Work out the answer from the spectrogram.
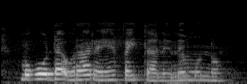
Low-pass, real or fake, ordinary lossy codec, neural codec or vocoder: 7.2 kHz; real; none; none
